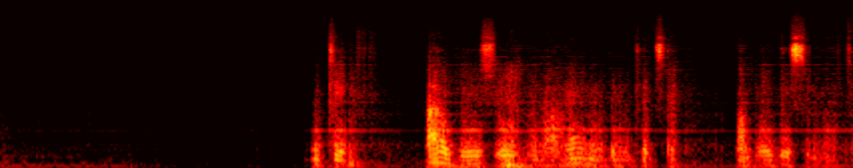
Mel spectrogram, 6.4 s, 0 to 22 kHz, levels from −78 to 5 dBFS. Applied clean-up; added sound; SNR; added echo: neural mask model RNNoise.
